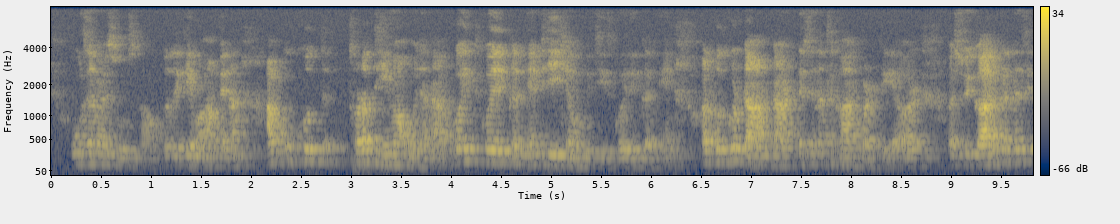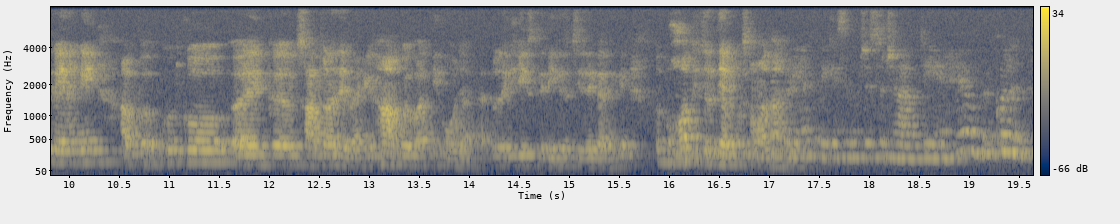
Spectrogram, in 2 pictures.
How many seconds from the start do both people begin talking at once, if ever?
16.0 s

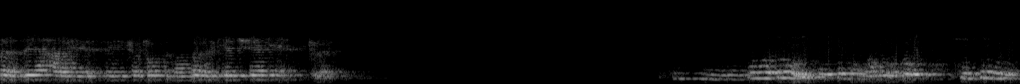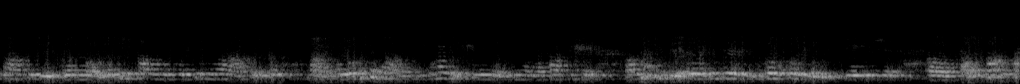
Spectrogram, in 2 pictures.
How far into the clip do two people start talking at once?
none

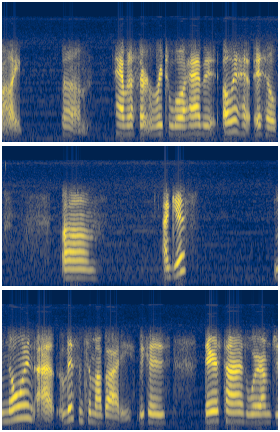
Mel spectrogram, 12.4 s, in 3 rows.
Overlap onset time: none

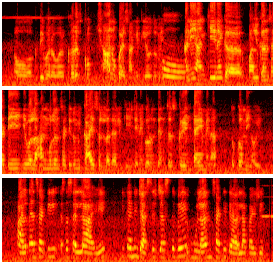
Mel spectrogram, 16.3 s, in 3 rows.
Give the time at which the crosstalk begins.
none

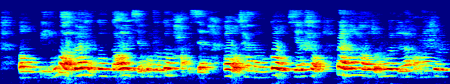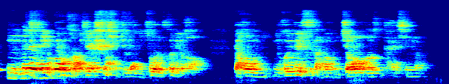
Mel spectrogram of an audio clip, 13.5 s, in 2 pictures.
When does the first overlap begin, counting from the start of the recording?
6.8 s

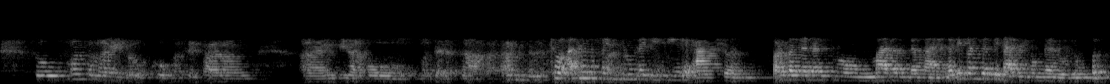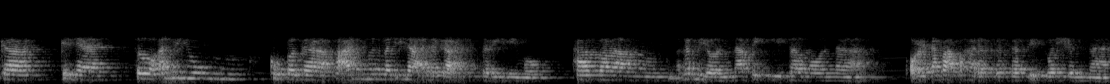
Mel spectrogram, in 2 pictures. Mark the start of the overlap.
5.0 s

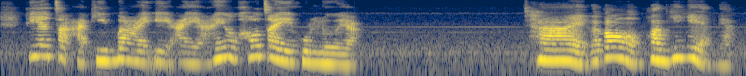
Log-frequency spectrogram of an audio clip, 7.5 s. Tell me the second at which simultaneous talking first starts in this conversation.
none

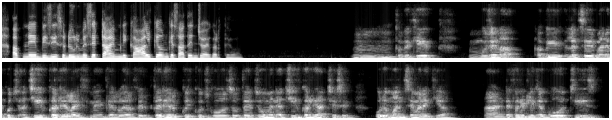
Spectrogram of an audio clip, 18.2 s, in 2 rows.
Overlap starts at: none

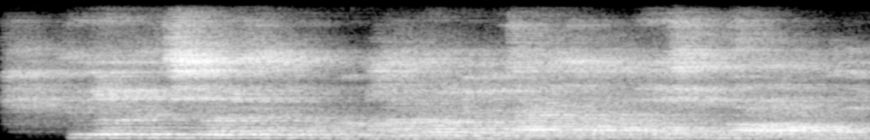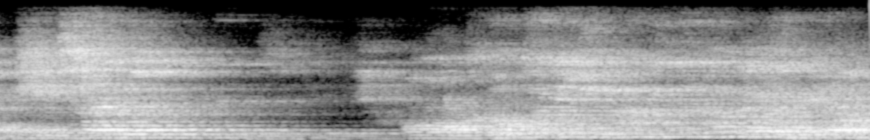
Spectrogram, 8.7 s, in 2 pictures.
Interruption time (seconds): 1.8 s

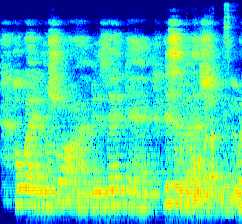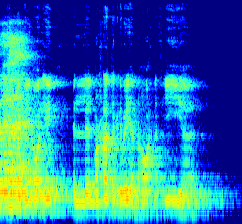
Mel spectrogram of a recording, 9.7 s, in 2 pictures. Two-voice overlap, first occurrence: 3.7 s

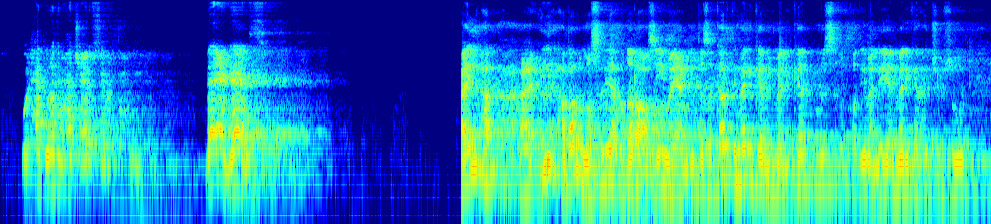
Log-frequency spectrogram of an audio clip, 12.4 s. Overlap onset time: none

